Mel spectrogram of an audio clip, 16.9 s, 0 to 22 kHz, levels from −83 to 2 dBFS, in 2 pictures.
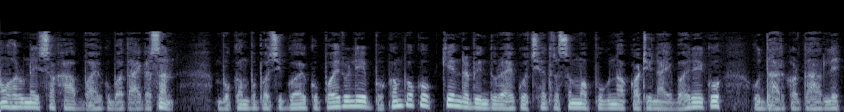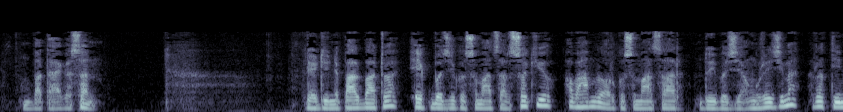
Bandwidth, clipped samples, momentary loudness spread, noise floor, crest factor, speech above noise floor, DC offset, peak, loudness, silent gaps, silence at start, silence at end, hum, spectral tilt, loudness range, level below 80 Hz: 8 kHz; under 0.1%; 9 LU; -66 dBFS; 22 dB; 41 dB; under 0.1%; -4 dBFS; -24 LUFS; none; 0 s; 0 s; none; -4 dB/octave; 7 LU; -56 dBFS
